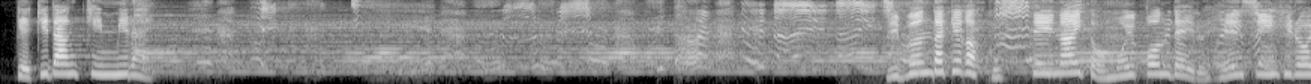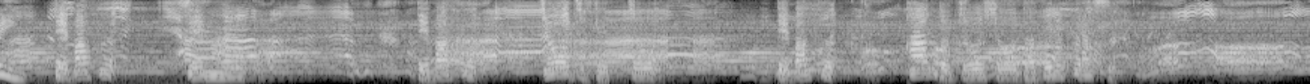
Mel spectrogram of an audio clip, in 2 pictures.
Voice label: タイトルコール

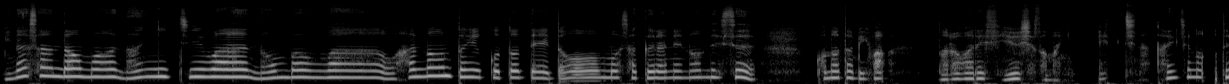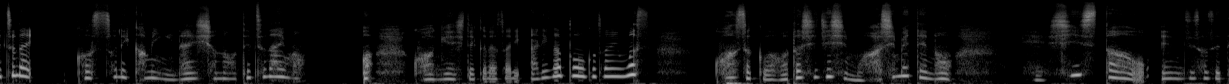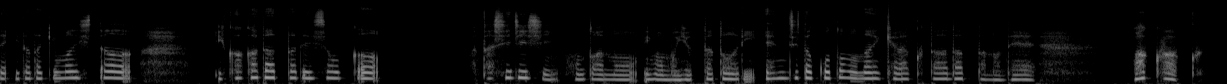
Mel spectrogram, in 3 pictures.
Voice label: まったりフリートーク

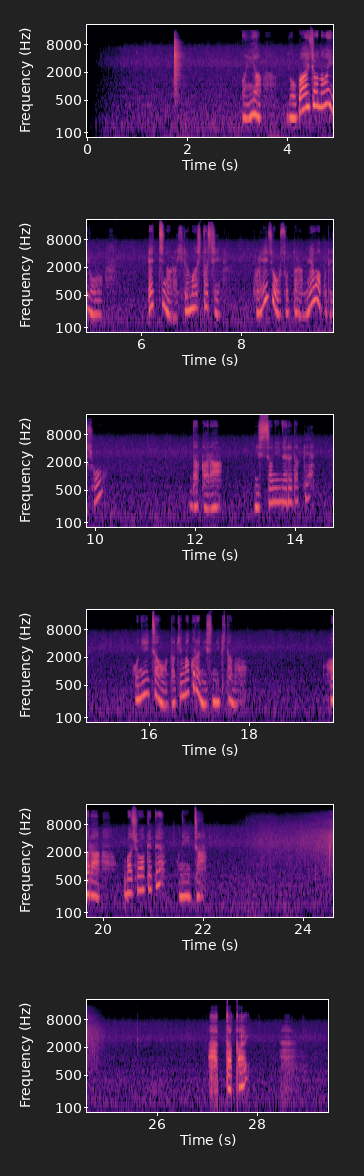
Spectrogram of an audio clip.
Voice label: 添い寝 左右反転, ASMR

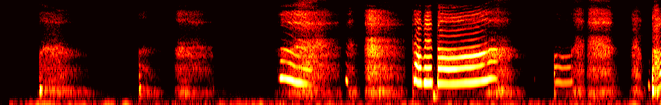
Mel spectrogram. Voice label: 夜の旅館で、疲れた身体を癒す炭酸マッサージ, 効果音なし, ASMR; 世話好きJK舞花ちゃん; お泊り海旅館

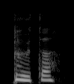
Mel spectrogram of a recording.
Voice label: "豚", 強く, 近, 左; マゾオスのあなたに敗北射精の快楽を叩き込む音声

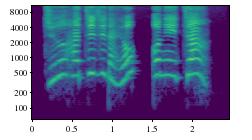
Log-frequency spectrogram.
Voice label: 時報18時; 全肯定ロリママのあまあまでえっちな添い寝; いもおかASMR

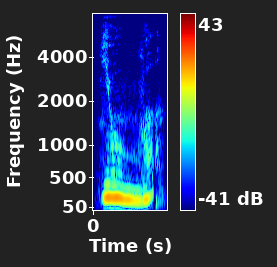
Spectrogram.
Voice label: よわ・強く・極近・左; マゾオスのあなたに敗北射精の快楽を叩き込む音声

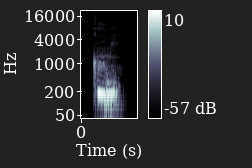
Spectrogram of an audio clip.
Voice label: "ゴミ" 極近・左; マゾオスのあなたに敗北射精の快楽を叩き込む音声

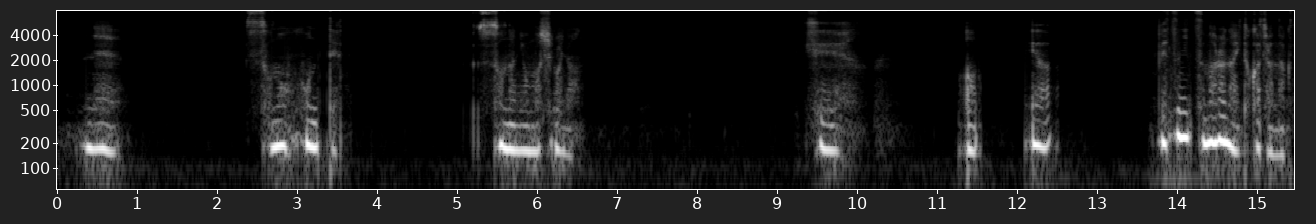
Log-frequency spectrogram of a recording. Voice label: 効果音なし, ASMR; あすきぃきゅーぶ x VOICE LOVER; 幼馴染みのカラダがエロいド陰キャお姉ちゃん

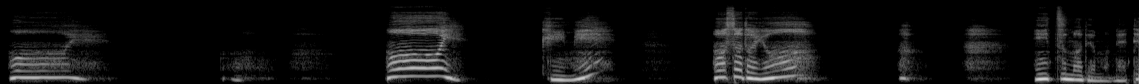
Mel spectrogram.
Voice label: ラブラブ目覚まし音声♪; ヴァンプ

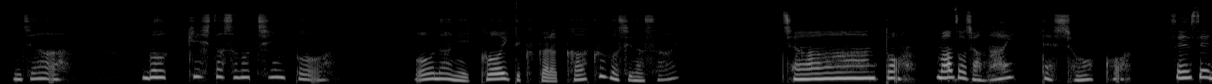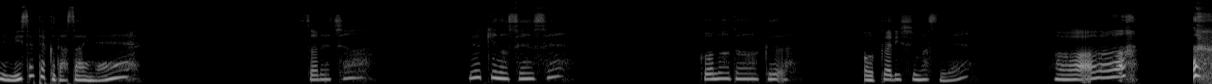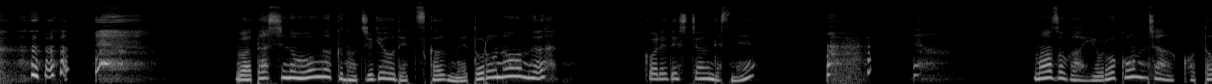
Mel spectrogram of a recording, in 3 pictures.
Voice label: 基本のメトロノームリズムオナサポ, ASMR

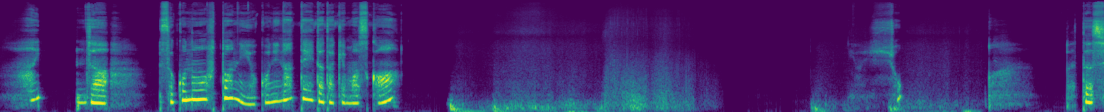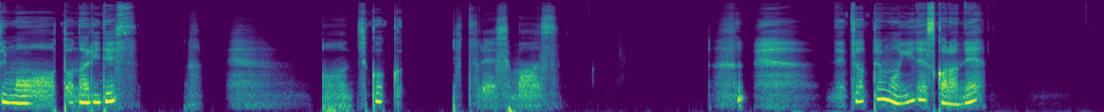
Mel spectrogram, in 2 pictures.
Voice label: ささやき読み聞かせ朗読, ASMR; 「赤ずきんちゃん」

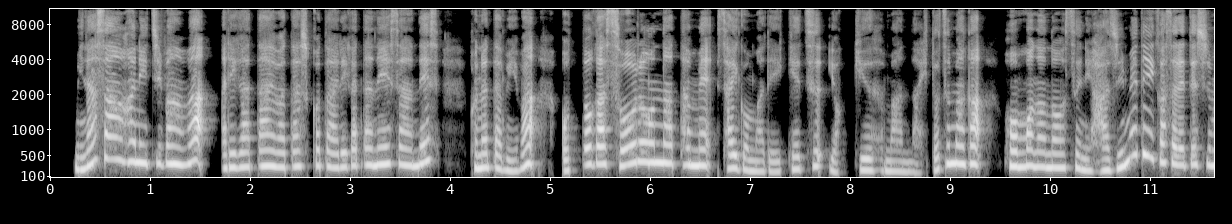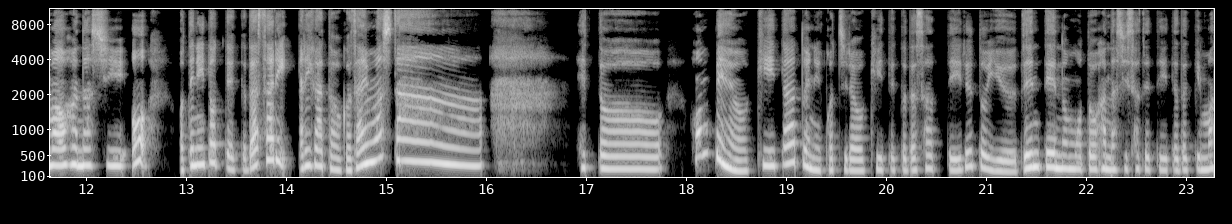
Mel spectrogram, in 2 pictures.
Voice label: フリートーク, ASMR; 【ずう〜っと100円】夫が早漏なため最後までイけず欲求不満な人妻が本物のオスに初めてイかされてしまうお話

